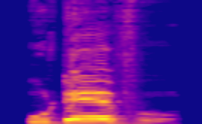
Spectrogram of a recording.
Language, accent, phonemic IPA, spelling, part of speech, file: Swahili, Kenya, /uˈɗɛ.vu/, udevu, noun, Sw-ke-udevu.flac
- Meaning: 1. beard hair 2. beard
